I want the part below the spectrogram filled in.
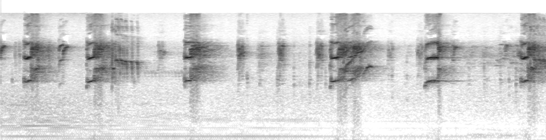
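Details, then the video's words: Lovebird kept as a master recording to train other lovebirds, giving harsh, buzzy chirps in short bursts roughly once a second, some clustered, with gaps and a low hum beneath. "Masteran* lovbrid GACOR ngekek panjang"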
